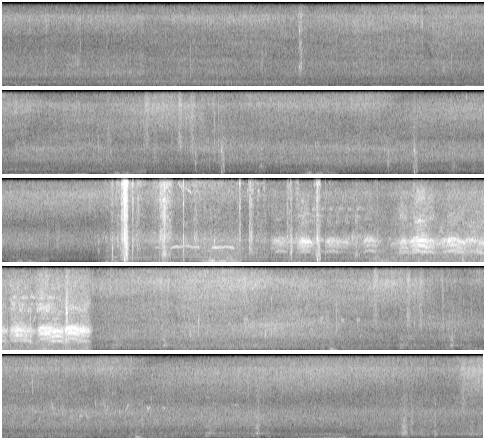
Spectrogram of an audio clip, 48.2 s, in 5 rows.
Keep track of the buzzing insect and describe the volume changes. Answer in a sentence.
The volume of the buzzing insect goes up, then down.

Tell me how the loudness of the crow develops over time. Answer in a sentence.
The volume of the crow goes up.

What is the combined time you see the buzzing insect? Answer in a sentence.
The buzzing insect can be heard for 48 seconds in total.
